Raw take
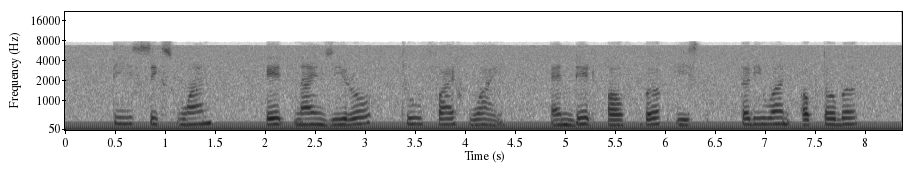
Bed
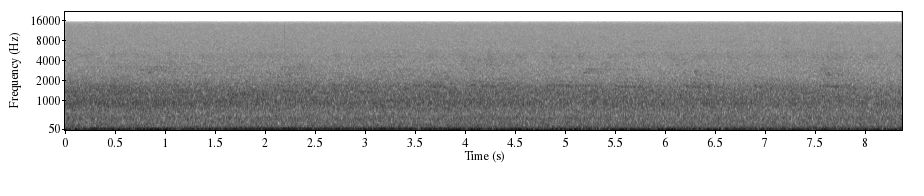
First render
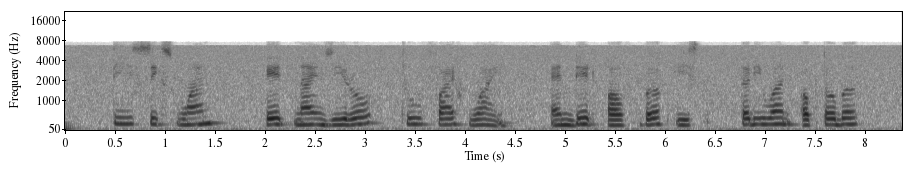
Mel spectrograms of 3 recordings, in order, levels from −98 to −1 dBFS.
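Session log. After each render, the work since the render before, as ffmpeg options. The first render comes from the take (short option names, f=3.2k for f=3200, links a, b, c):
-af "bandreject=f=50:t=h:w=6,bandreject=f=100:t=h:w=6,bandreject=f=150:t=h:w=6,bandreject=f=200:t=h:w=6,bandreject=f=250:t=h:w=6"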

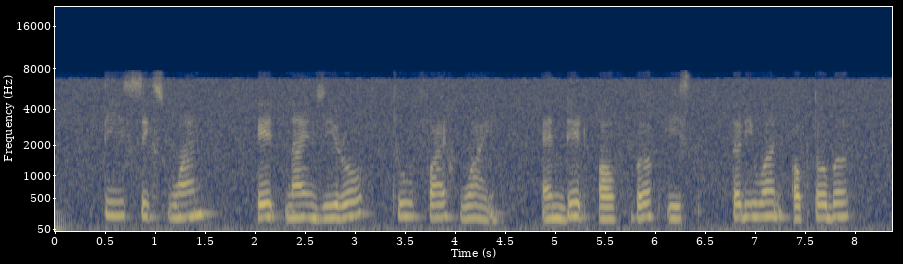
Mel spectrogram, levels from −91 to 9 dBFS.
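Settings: -af "afftdn=nr=8:nf=-37"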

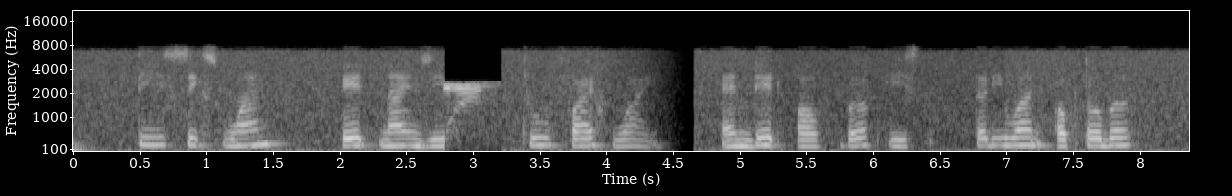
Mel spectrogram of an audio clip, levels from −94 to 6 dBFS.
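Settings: -filter_complex "[0:a]asettb=1/sr,asplit=3[a][b][c];[a]atrim=end=2.784[d];[b]atrim=start=2.78:end=3.22,asetpts=PTS-STARTPTS,afade=t=in:d=0.004:c=qsin,afade=t=out:st=0.436:d=0.004:c=qsin,lowpass=f=2.3k:t=q:w=0.5098,lowpass=f=2.3k:t=q:w=0.6013,lowpass=f=2.3k:t=q:w=0.9,lowpass=f=2.3k:t=q:w=2.563,afreqshift=-2700[e];[c]atrim=start=3.216[f];[d][e]acrossfade=d=0.004:c1=hsin:c2=qsin[g];[g][f]acrossfade=d=0.004:c1=qsin:c2=hsin,asplit=4[h][i][j][k];[h]atrim=end=4.66,asetpts=PTS-STARTPTS,afade=t=out:st=3.94:d=0.72:c=qua[l];[i]atrim=start=4.66:end=5.242,asetpts=PTS-STARTPTS,afade=t=in:d=0.004:c=hsin[m];[j]atrim=start=5.238:end=6.992,asetpts=PTS-STARTPTS,volume=-4dB[n];[k]atrim=start=6.988[o];[l][m]concat=n=2:v=0:a=1[p];[p][n]acrossfade=d=0.004:c1=hsin:c2=hsin[q];[q][o]acrossfade=d=0.004:c1=hsin:c2=hsin"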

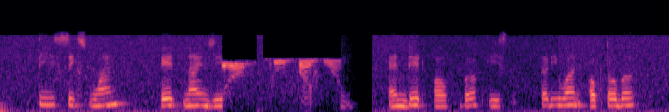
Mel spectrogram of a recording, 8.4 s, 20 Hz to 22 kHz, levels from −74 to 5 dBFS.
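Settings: -filter_complex "[0:a]asettb=1/sr,asplit=3[a][b][c];[a]atrim=end=3.294[d];[b]atrim=start=3.29:end=4.27,asetpts=PTS-STARTPTS,afade=t=in:d=0.004:c=qsin,afade=t=out:st=0.976:d=0.004:c=qsin,lowpass=f=2.6k:t=q:w=0.5098,lowpass=f=2.6k:t=q:w=0.6013,lowpass=f=2.6k:t=q:w=0.9,lowpass=f=2.6k:t=q:w=2.563,afreqshift=-3000[e];[c]atrim=start=4.266[f];[d][e]acrossfade=d=0.004:c1=hsin:c2=qsin[g];[g][f]acrossfade=d=0.004:c1=qsin:c2=hsin"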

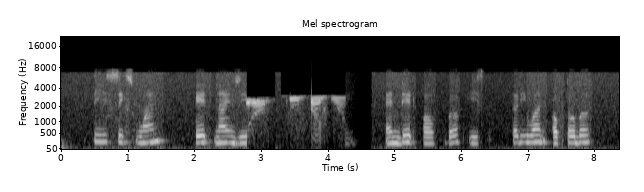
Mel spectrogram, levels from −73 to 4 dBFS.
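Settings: -af "highshelf=f=2.5k:g=10,agate=range=-6dB:threshold=-26dB:ratio=16:detection=peak"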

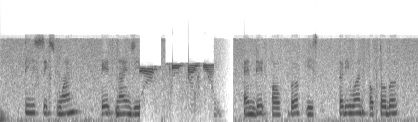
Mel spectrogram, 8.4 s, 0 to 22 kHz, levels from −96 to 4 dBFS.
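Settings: -af "alimiter=limit=-12dB:level=0:latency=1:release=11,acompressor=threshold=-26dB:ratio=6"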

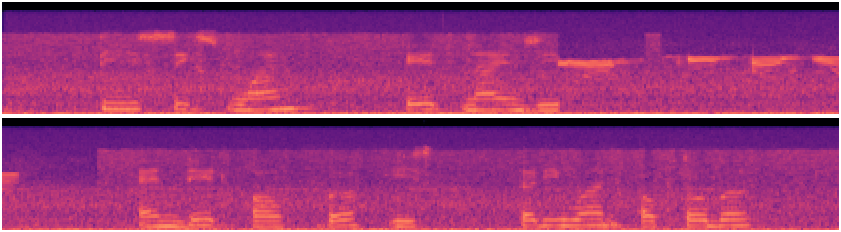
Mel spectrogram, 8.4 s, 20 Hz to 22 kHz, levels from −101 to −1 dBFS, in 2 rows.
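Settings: -filter_complex "[1:a]volume=-14.5dB[a];[0:a][a]amix=inputs=2:normalize=0"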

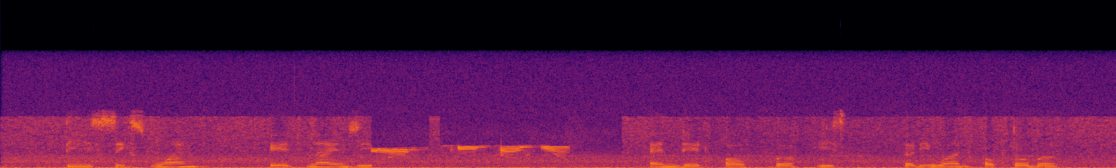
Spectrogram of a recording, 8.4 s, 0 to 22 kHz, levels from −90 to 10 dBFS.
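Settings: -af "volume=5.5dB"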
